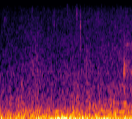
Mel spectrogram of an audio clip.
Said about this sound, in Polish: Ognisko tylko słychać.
